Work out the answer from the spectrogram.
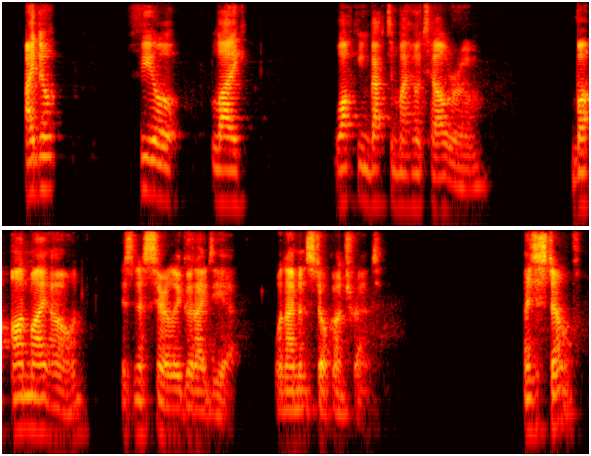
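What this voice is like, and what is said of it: American accent. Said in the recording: “my accent ... explain why I'm American ... what really gets people going is my accent”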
